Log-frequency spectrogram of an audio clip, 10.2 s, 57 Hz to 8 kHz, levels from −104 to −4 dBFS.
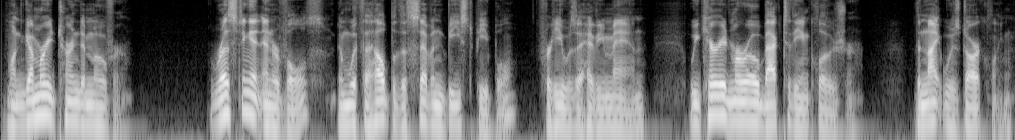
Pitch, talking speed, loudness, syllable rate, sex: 90 Hz, 195 wpm, -20 LUFS, 5.7 syllables/s, male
